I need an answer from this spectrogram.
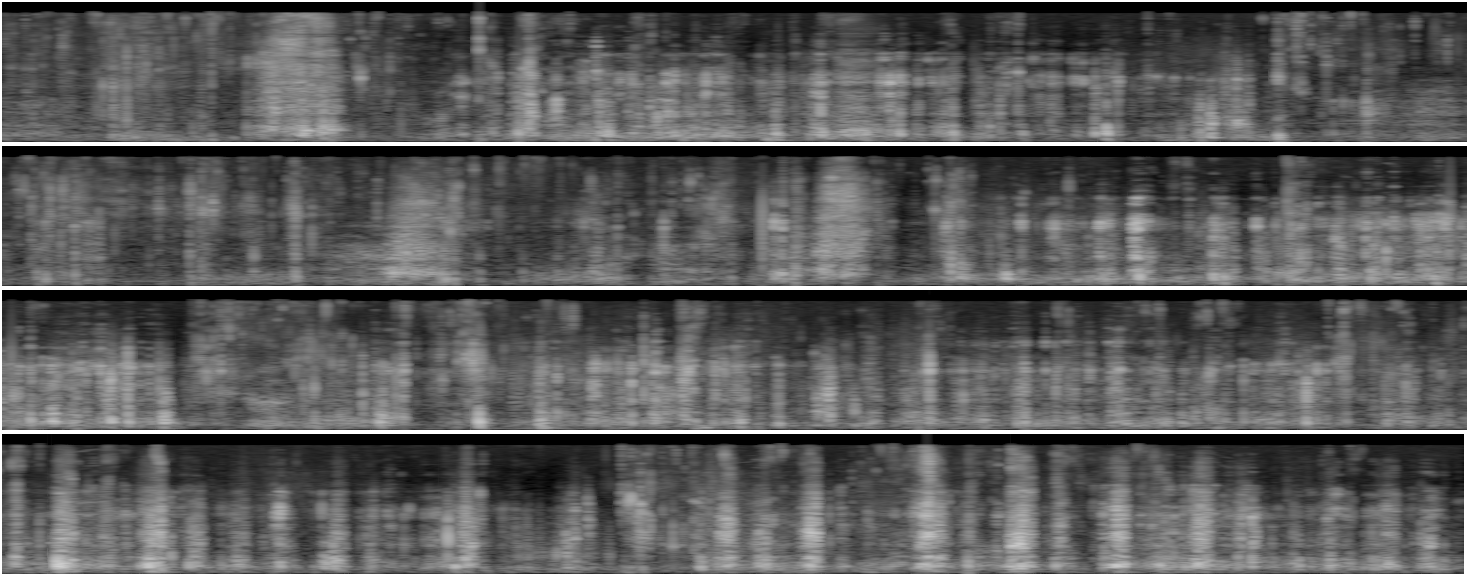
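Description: Close-miked chewing and biting of a sauce-glazed grilled chicken drumstick: wet mouth sounds with dense crackling clicks, and louder bites now and then, the first about a second and a half in.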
